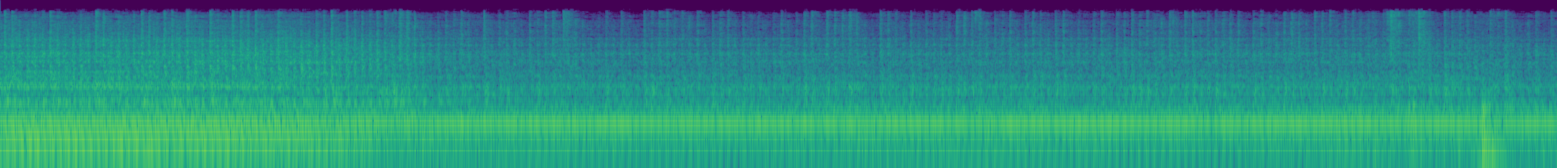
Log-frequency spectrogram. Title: Refrigerator making loud noise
